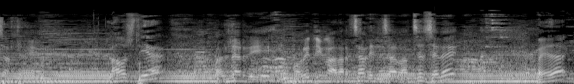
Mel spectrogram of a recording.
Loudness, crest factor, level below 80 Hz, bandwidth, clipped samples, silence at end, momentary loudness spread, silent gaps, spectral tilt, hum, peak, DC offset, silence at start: -17 LUFS; 14 dB; -38 dBFS; 13.5 kHz; under 0.1%; 0 s; 2 LU; none; -5.5 dB/octave; none; -4 dBFS; under 0.1%; 0 s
